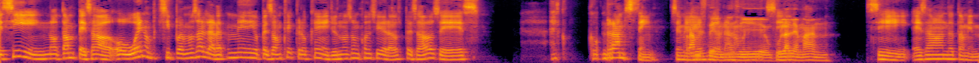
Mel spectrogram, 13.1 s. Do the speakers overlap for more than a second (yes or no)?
yes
